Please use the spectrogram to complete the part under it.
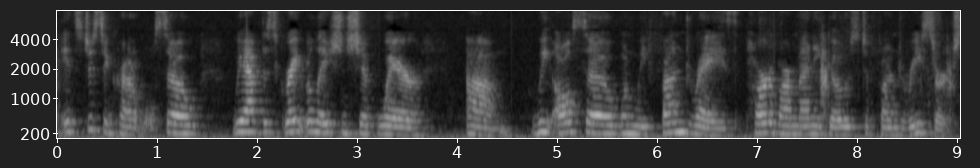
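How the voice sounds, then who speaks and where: An American woman explaining things earnestly and emphatically as a guest in a radio interview. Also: medium pitch. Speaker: interview guest, program director of a nonprofit chapter. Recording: distant mic with faint noise.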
